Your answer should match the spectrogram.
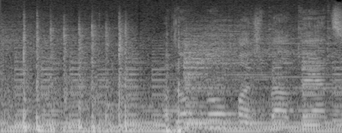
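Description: Live rock band playing, the drum kit prominent: a quick run of drum hits in the first second, over sustained bass and keyboard notes.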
